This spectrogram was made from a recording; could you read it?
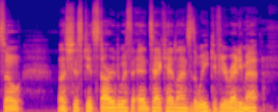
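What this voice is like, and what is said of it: Deep, cold-affected voice. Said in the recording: “my voice is a little off tonight. I've had a cold and I'm getting the real deep baritone registers.”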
